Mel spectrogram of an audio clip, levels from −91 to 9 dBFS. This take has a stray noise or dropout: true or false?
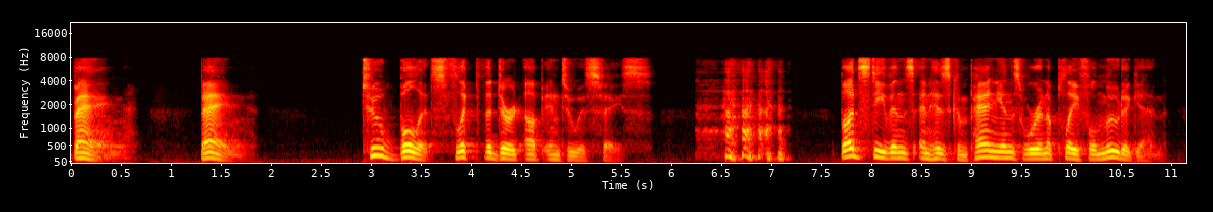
true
